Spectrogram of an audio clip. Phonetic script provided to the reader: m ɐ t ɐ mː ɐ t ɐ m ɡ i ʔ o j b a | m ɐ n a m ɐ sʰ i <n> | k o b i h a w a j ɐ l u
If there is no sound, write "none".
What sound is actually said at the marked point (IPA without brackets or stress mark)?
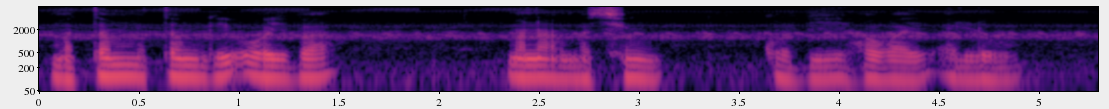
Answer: ŋ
